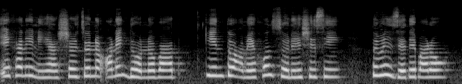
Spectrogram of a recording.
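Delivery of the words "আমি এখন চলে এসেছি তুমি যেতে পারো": ordinary delivery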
